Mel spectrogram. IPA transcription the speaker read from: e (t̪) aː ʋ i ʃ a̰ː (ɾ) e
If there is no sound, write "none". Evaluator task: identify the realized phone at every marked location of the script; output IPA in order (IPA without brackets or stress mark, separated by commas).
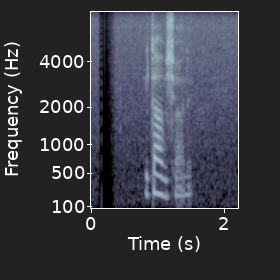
t̪, l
